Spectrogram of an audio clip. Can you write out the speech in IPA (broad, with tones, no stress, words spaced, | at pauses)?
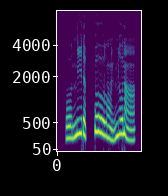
o˧ni˦ ɾɛ˨pk͡poː˦˨lɔ̃˨ɲo˦ ɾã˧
